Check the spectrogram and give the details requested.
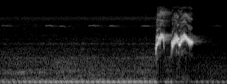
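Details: One phrase of Red-whiskered bulbul morning song, mature wild-style voice used as a lure for training caged birds: a quick bright note then a longer wavering warble, after a steady low pulsing hum.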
